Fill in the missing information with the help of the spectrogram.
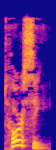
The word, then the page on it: torsi: British English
